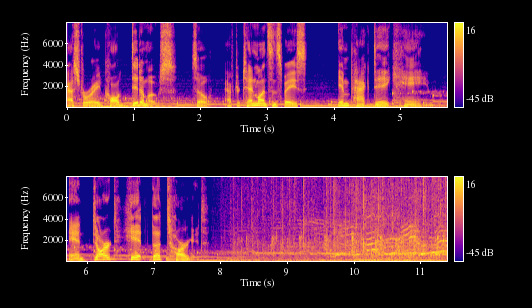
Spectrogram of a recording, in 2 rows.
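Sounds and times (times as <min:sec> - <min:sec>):
speech: 0:00.0 - 0:07.9
crowd cheering and clapping as the DART spacecraft's signal is lost at impact: 0:07.9 - 0:11.4
whooping voices: 0:08.0 - 0:11.4.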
